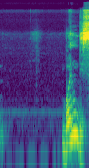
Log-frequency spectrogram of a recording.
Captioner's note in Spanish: Silencio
